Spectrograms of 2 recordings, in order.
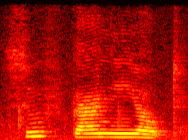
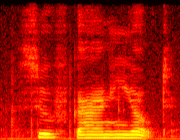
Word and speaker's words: sufganiyot: They pronounce it sufganiyot.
